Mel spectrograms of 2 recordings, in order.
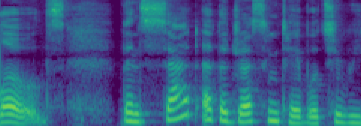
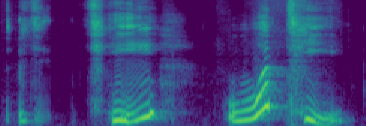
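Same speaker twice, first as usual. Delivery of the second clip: stuttering, terrified reply; a courtesan terrified by a bloody intruder; frightened stammer; 2 semitones higher, slower than usual. Acted. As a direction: stammer in fear. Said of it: "Scared out of her wits".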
